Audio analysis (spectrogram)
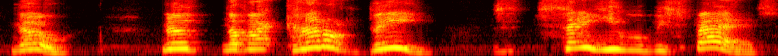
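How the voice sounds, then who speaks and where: A woman's voice: high-pitched, sing-song, a little slow, a bit bright, heavily acted. A woman playing a troubled old male miser in an amateur radio play, earnest and full of challenging questions. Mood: anxious. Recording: faint noise on home call.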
